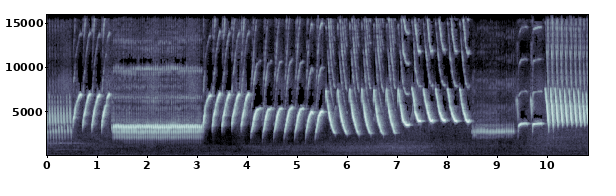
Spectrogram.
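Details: Gloster canary song in tours: quick upslurred notes, a sustained buzzy trill, then series of arched whistles and fast descending sweeps, a short low rattle, and a final high rapid trill, all loud and clear.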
